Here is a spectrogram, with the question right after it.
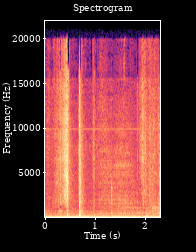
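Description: Tarot cards shuffled by hand, a few quick papery riffles and soft snaps over a quiet room, close and light.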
